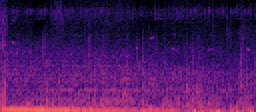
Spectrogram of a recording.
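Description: Horses galloping hard through the night as their riders spur them onward, a steady rumble of hooves over a deep low roar, loud, with no voices.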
